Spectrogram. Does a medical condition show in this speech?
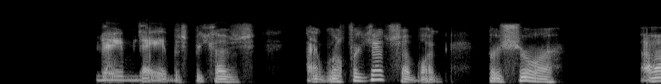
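Yes: spinal muscular atrophy.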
